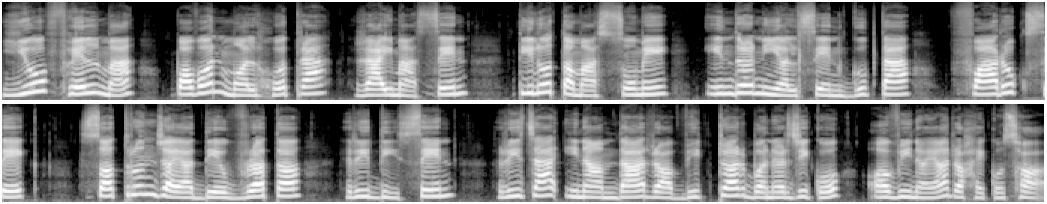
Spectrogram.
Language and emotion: Nepali, neutral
